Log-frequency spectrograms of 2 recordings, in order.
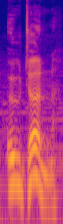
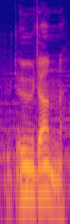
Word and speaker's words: Udûn: A strong 6th episode, which Udûn was the pronunciation. Udûn.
